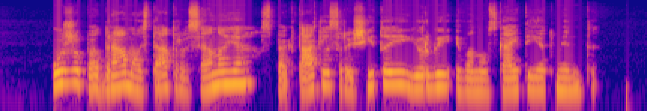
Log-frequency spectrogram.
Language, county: Lithuanian, Šiauliai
